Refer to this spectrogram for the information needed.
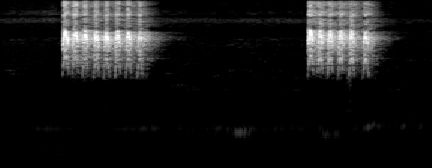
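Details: Tame spiderhunter kept outdoors, its fierce voice used as a master song for training songbirds: two harsh, buzzy bursts of rapid pulsed notes, each lasting under a second, about two seconds apart.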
